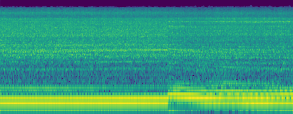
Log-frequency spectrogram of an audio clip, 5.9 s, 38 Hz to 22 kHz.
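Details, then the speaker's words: Ford 2.3L SOHC twin-spark engine just after coil pack mod (coil packs swapped): first start, deep idle rumble shifts pitch and stays uneven, not settling; rough idle on startup, exhaust pulses sound stronger. "it sounded a little rough on startup it was idling a little funky but it definitely so the exhaust bosses are definitely a lot stronger so"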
